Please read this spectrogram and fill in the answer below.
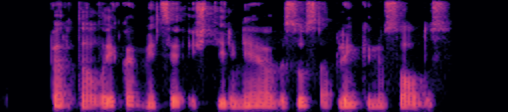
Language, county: Lithuanian, Alytus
